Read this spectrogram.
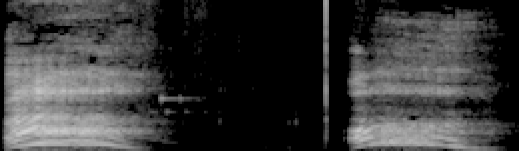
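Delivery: loud high yell of defeat; frustrated yell. Real, not acted. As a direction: cry out at the loss. Losing again.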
